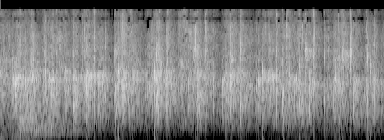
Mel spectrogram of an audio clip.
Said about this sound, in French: On peut l'applaudir.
